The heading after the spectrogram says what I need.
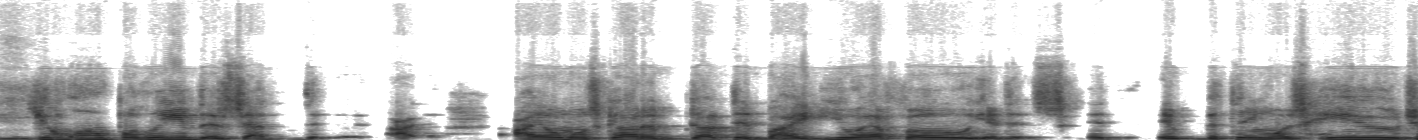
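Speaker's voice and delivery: acted, frantic, stammering, high-pitched panicked voice. Retelling a mother's phone call at four in the morning: imitating a panicked mother. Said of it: "She was panicking".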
